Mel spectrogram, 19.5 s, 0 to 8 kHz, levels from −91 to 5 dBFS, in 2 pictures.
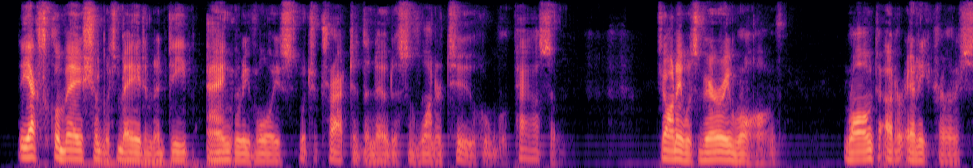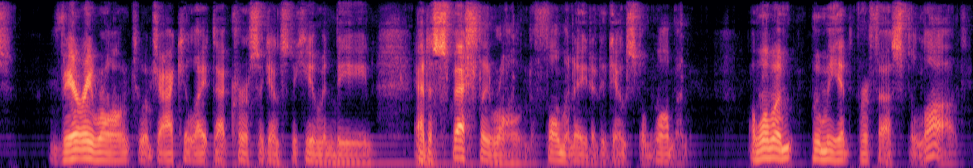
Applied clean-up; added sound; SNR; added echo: neural mask model DeepFilterNet 3.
